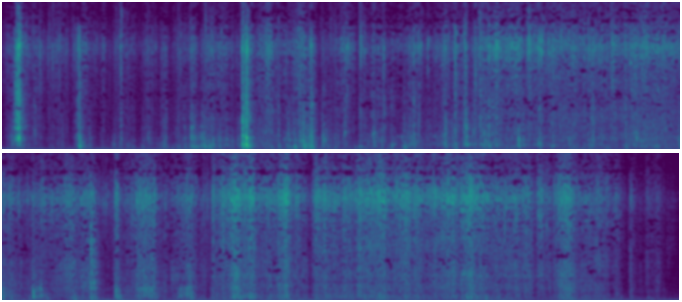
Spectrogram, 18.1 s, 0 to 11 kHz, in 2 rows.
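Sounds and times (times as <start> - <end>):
plastic bags crinkling: 0.0 - 18.0.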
